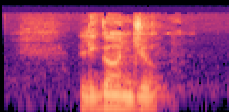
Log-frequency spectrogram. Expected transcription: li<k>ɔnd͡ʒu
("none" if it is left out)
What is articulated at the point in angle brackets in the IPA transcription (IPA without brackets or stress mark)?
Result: ɡ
